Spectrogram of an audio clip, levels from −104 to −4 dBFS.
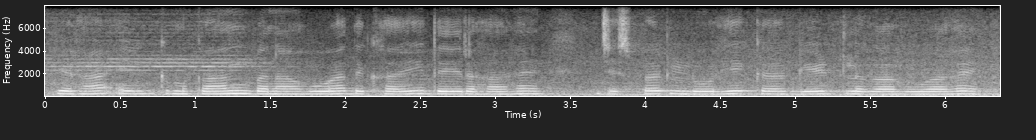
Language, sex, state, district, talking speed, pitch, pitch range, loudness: Hindi, female, Uttar Pradesh, Lalitpur, 160 wpm, 230 Hz, 220-240 Hz, -13 LUFS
